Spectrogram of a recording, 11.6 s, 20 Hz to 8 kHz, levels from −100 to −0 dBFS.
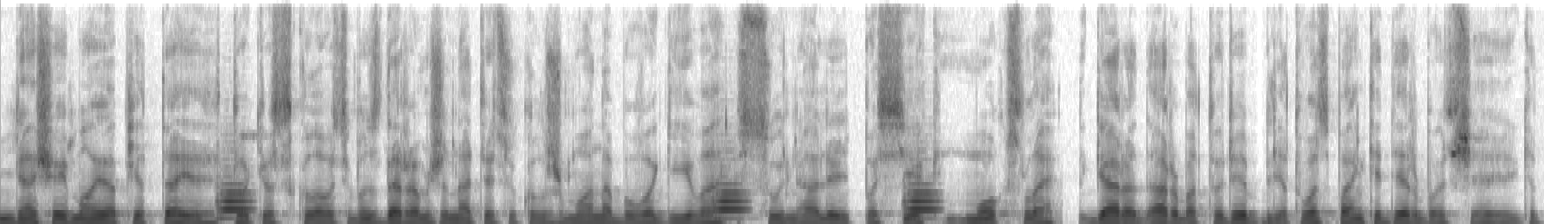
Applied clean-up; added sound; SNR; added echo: none; Brass instrument; 1 dB; none.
